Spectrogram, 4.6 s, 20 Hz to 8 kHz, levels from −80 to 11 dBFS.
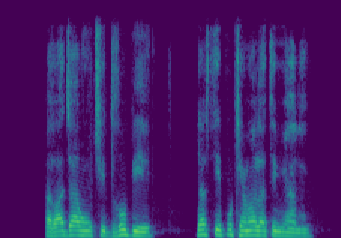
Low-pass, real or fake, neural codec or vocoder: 7.2 kHz; fake; autoencoder, 48 kHz, 32 numbers a frame, DAC-VAE, trained on Japanese speech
